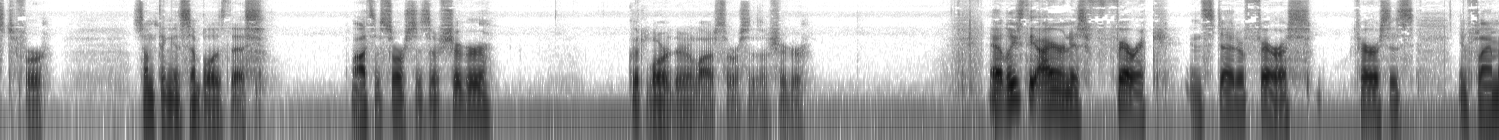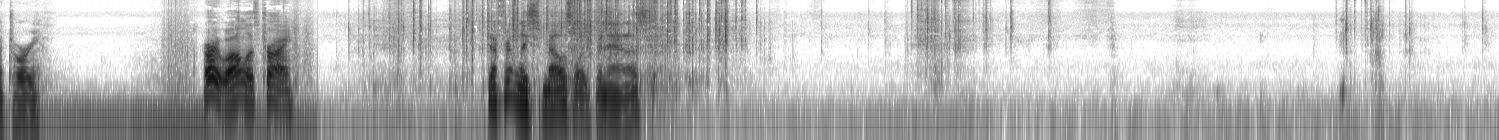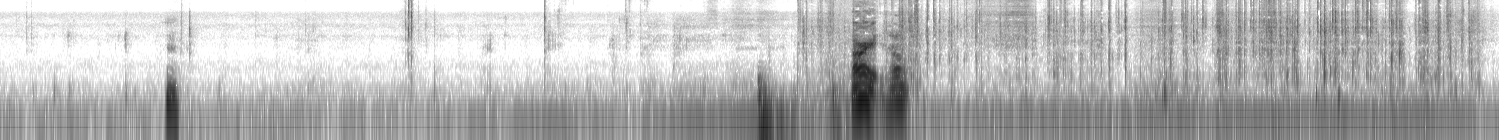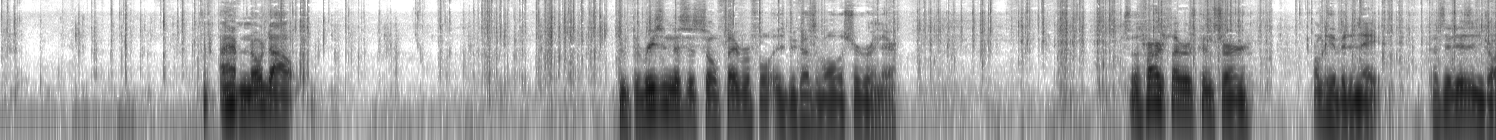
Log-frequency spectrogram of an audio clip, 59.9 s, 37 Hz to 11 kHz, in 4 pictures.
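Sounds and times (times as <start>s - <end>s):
plastic wrapper crinkling: 16.5s - 23.3s, 23.9s - 25.6s, 28.3s - 29.3s, 37.9s - 59.9s
quiet chewing: 34.3s - 37.5s.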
